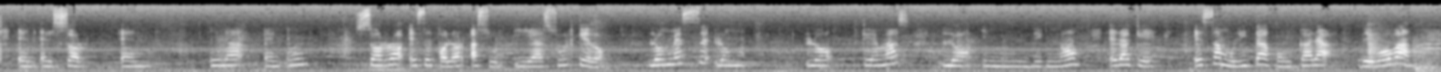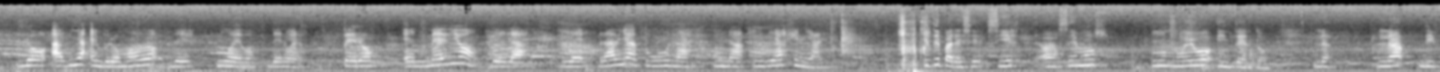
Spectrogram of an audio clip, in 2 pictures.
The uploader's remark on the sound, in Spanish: En 4to B aprendimos a grabar audiocuentos en la XO. Con el programa Audacity de la XO.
